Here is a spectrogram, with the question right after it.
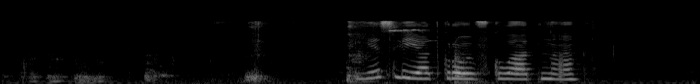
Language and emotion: Russian, sad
